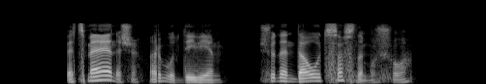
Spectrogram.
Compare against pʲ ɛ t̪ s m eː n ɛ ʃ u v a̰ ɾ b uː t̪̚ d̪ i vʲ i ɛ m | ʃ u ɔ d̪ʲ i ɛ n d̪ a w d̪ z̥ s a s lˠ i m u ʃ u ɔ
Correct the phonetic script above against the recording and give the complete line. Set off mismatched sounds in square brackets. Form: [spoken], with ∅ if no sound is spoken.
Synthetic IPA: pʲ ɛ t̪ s m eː n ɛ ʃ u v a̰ ɾ b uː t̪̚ d̪ i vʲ i ɛ m | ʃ u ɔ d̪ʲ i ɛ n d̪ a w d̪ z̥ s a s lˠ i m u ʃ u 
